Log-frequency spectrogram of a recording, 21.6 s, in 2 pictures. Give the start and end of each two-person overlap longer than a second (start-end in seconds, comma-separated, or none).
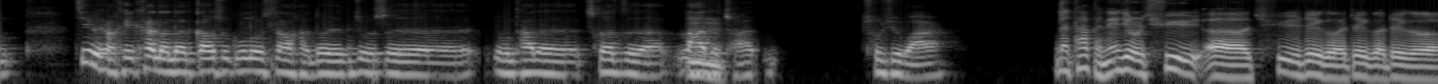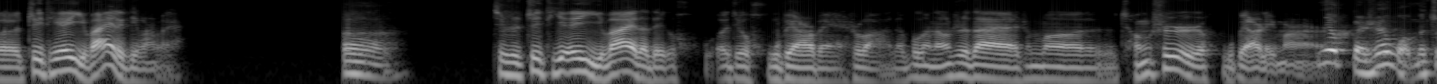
none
